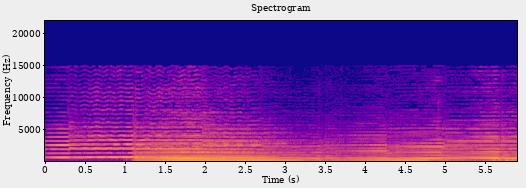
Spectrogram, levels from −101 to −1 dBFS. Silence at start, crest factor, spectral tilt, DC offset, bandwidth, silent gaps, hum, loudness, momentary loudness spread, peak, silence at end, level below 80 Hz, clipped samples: 0 s; 16 dB; -5.5 dB/octave; under 0.1%; 15 kHz; none; none; -28 LUFS; 12 LU; -14 dBFS; 0 s; -72 dBFS; under 0.1%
